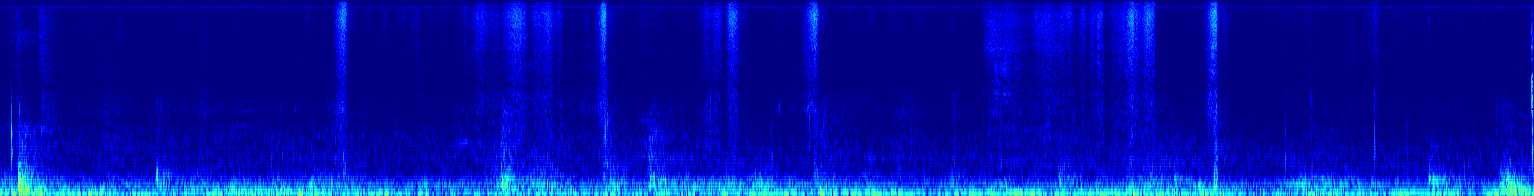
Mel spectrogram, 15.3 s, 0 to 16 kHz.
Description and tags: mySound SASP 02
Sounds from objects that are beloved to the participant pupils at the Santa Anna school, Barcelona.
The source of the sounds has to be guessed, enjoy.
cityrings, santa-anna, spain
